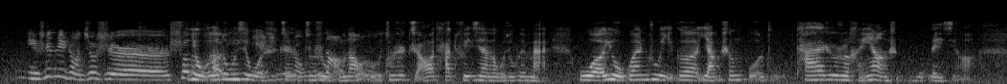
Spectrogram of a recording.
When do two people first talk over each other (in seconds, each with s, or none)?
1.9 s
